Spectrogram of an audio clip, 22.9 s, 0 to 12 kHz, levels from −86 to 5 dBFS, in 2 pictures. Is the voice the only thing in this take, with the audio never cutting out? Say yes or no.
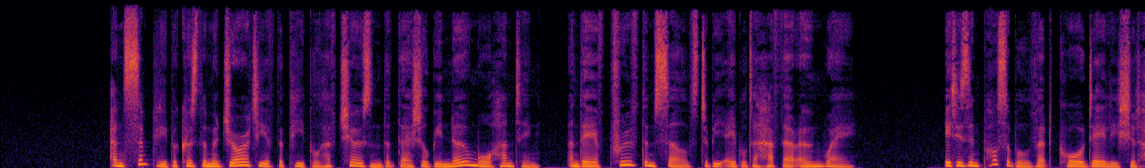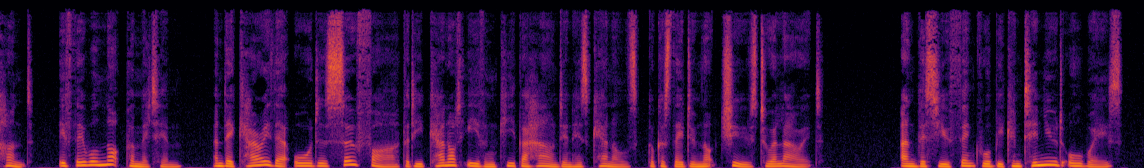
yes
